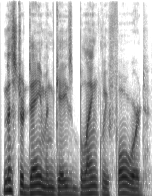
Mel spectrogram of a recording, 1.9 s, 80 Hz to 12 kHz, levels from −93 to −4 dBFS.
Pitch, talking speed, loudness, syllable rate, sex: 120 Hz, 160 wpm, -17 LUFS, 4.3 syllables/s, male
